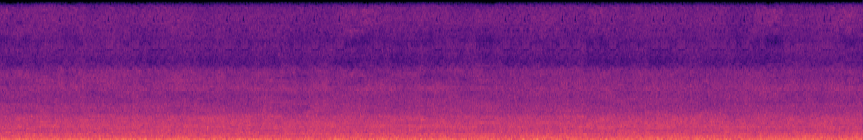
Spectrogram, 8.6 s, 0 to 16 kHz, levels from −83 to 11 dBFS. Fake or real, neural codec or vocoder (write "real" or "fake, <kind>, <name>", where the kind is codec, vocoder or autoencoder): fake, codec, SNAC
